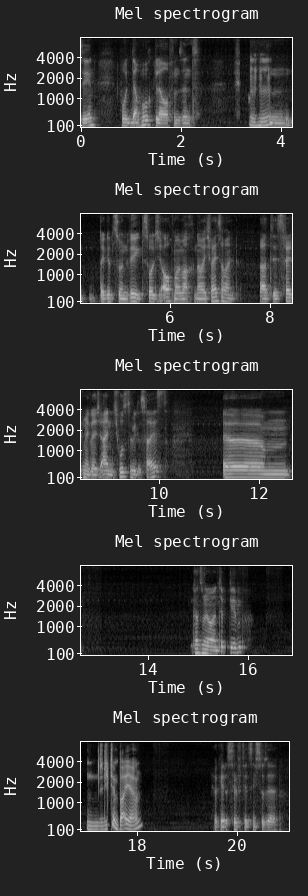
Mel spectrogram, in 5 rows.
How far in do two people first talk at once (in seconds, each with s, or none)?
none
